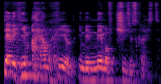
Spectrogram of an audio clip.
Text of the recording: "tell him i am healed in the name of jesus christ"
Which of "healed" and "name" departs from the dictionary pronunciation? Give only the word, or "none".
none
